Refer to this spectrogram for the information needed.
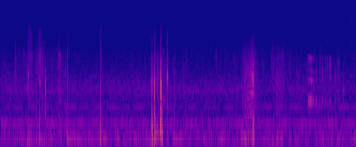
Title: Stomach growling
